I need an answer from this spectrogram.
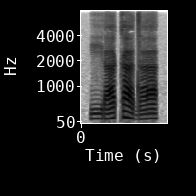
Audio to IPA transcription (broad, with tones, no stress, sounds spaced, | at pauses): i˨ ɾ a˨˦ k a˦˨ d a˧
